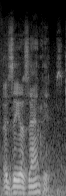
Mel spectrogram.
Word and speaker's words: zeaxanthin: we call lutein and zeaxanthins. Lutein and zeaxanthin. Correct. Spelled with a Z, actually, not an Yep. X.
